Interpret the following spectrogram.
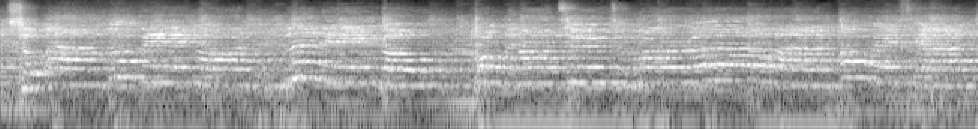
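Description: Female vocalist singing a melody through a handheld microphone over instrumental accompaniment with a steady bass line.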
